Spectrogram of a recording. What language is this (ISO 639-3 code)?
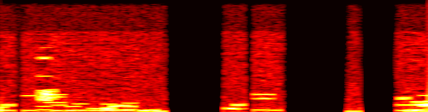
mar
